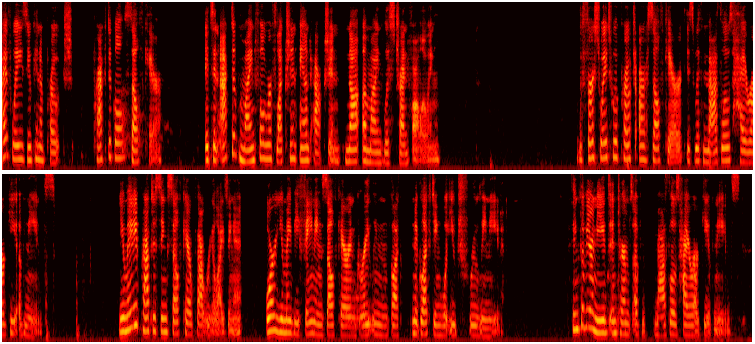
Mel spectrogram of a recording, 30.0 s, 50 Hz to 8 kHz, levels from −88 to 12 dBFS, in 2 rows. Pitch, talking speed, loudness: 200 Hz, 140 wpm, -30 LUFS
